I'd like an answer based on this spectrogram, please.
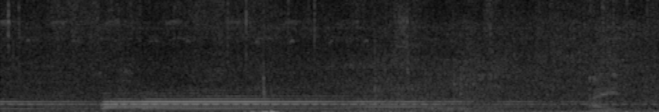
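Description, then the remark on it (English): A university clock tower chimes at a campus garden about an hour west of Chicago during watering time: one sustained bell tone humming and slowly fading over outdoor background noise, with a faint voice near the end. “He shows off the free-to-pick gardens as the university's clock tower chimes.”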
